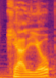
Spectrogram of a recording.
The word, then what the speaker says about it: calliope: There's a huge controversy about the pronunciation, isn't there? Calliope or calliope?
